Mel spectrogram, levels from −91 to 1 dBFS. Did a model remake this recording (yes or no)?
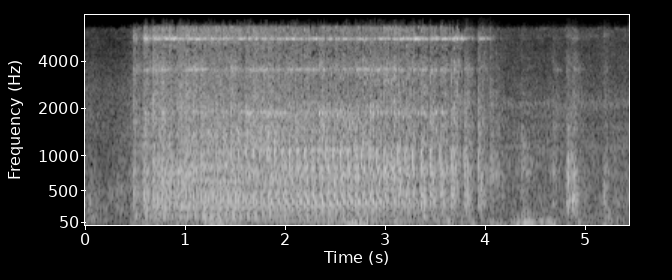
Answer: yes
